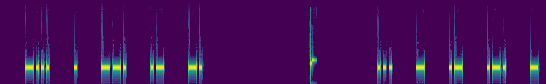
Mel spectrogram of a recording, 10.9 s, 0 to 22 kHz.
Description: Morse code, heard as a keyed tone, about 22 wpm, spaced as for 13 wpm, 700 Hz. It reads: BEGAN START
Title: 3x Character Spacing - Top 500 Words - 22wpm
